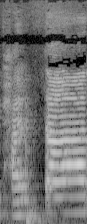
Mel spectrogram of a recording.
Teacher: 밟고 밟지 그 다음에 밟다 다 밥으로 발음을 하는 거예요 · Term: 비읍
